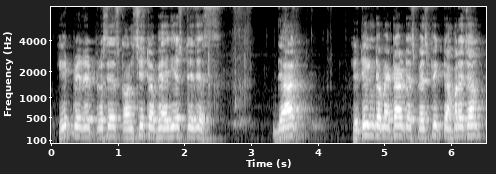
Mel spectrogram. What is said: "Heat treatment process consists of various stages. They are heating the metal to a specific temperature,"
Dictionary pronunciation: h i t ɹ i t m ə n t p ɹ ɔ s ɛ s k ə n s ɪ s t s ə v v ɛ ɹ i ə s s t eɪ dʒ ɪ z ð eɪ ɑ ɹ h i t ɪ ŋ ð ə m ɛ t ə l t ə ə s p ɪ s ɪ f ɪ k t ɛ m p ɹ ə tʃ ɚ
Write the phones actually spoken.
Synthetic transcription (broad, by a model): h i t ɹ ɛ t ə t p ɹ ɔ s ɛ s k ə n s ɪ s t ə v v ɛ ɹ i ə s s t eɪ dʒ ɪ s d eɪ ɑ ɹ h i t ɪ ŋ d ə m ɛ t ə l t ə s p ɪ s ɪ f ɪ k t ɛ m p ɹ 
